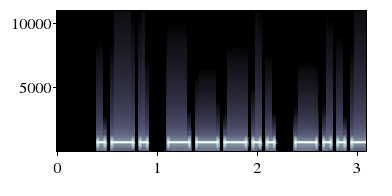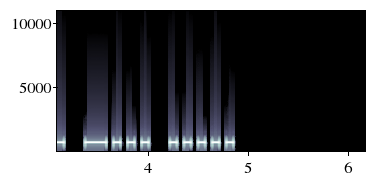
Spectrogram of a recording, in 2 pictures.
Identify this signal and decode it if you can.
Morse code, heard as a keyed tone, about 17 wpm, 700 Hz. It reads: R8XB5
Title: Code Groups - 5 Letter:Numbers - 17wpm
